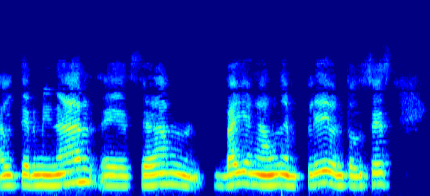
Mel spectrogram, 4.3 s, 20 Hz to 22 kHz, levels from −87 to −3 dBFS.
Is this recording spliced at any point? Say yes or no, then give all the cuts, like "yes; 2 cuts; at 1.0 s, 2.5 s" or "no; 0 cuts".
no; 0 cuts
